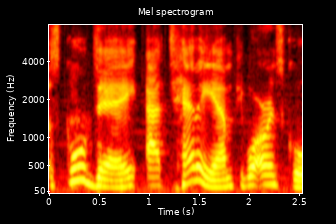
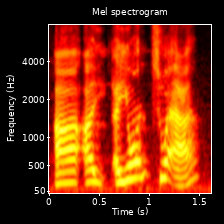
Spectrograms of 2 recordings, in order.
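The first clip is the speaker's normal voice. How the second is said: a put-on British accent, a little higher; mock British accent; 7 semitones higher than usual. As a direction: fake a posh British "Twitter" with a crisp T. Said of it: "I really wish I had a British accent".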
